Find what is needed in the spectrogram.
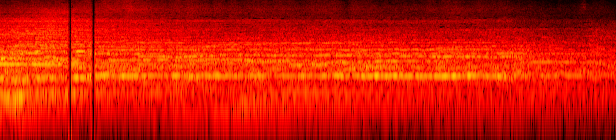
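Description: Live band music held on a long, sustained chord with a held vocal line, fading slowly near the end as the song closes.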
